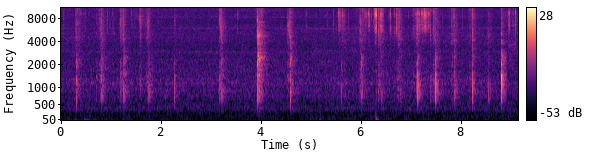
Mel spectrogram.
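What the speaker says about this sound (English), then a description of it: "I'm cutting them in small dices" A knife dices mushrooms on a cutting board for a cream soup, giving a steady run of about twenty crisp, close chopping taps at an irregular pace over faint background hum.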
